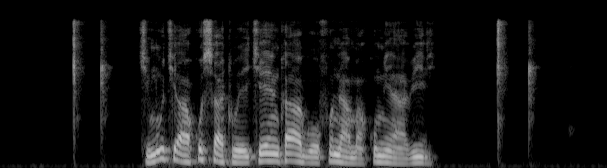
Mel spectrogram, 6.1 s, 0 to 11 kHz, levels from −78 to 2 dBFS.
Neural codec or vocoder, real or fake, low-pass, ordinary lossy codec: codec, 16 kHz, 4 kbps, FunCodec, trained on Chinese and English, 50 frames a second; fake; 7.2 kHz; none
